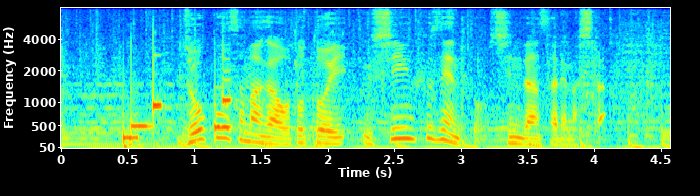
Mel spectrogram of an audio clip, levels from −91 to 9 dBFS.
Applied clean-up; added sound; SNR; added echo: none; Piano + Rain; 19 dB; none.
